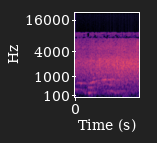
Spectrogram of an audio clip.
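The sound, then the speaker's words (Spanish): Stadium crowd at a football match applauding a substituted player leaving the pitch, many fans on their feet. A steady, soft wash of clapping runs under a talking voice. “el suizo Seferovic, el que se retira del terreno de juego con ovación y gente puesta en pie en sus butacas”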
